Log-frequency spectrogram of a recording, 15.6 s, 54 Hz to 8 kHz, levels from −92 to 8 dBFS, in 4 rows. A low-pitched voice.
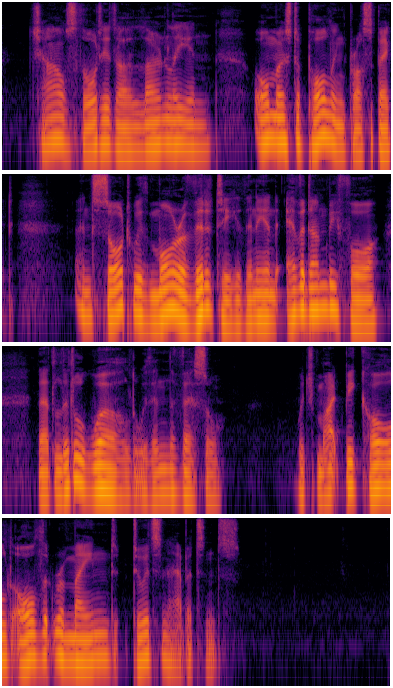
Yes: low, 110 Hz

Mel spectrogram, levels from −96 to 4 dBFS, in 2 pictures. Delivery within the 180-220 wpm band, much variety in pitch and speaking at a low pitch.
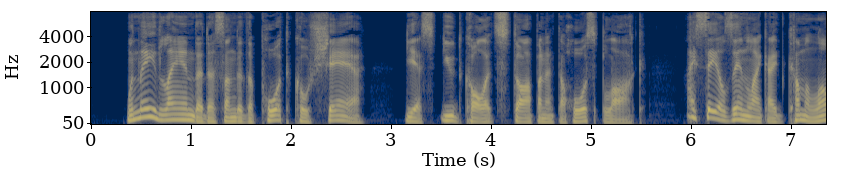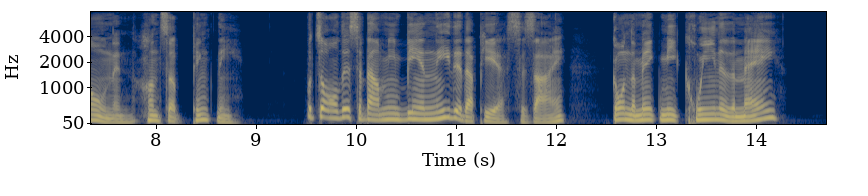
Yes: average, 190 wpm; wide, 7.6 semitones; low, 125 Hz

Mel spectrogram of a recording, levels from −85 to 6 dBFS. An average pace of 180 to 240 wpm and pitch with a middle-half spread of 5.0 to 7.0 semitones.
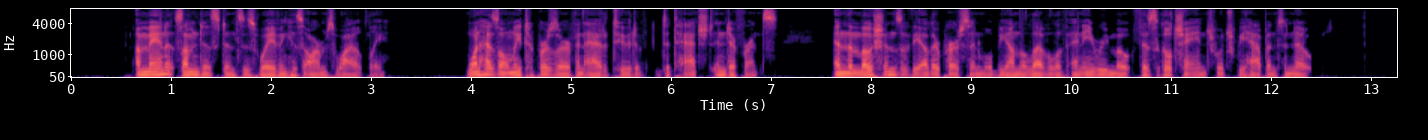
No: average, 190 wpm; average, 3.3 semitones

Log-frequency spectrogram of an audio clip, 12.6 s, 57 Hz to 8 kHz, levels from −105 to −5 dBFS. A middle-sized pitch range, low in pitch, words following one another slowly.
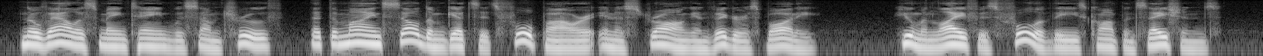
No: wide, 5.7 semitones; low, 130 Hz; slow, 125 wpm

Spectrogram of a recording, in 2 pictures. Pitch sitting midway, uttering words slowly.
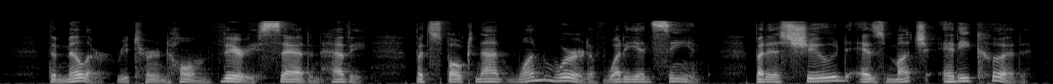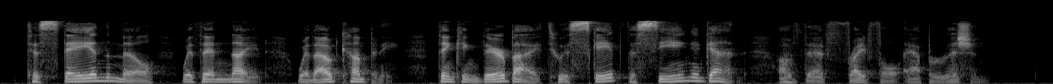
No: low, 120 Hz; slow, 130 wpm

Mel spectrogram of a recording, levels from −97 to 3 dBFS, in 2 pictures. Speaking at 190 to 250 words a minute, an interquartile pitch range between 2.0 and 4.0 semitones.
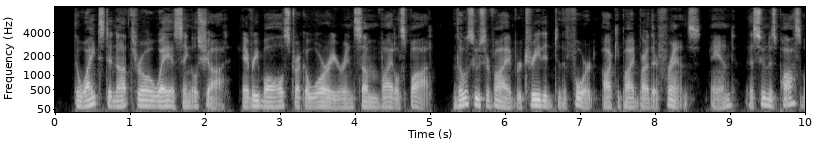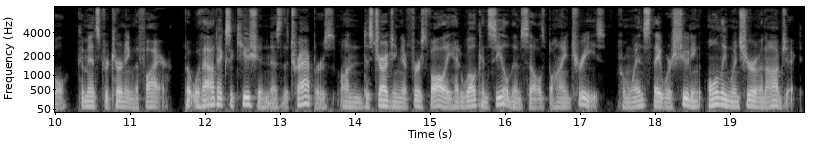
Yes: average, 200 wpm; average, 3.7 semitones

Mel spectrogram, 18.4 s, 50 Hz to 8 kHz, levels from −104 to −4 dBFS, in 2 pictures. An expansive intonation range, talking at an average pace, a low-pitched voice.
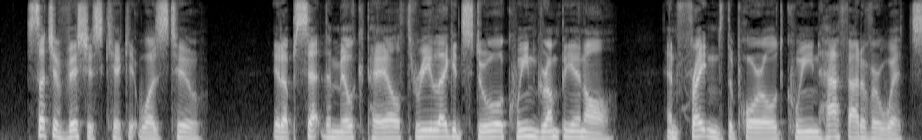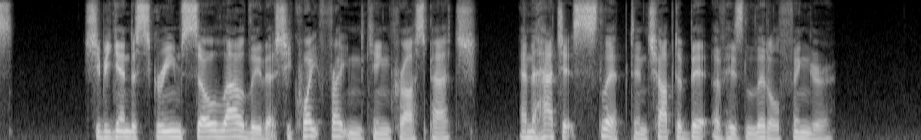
No: average, 3.2 semitones; average, 175 wpm; low, 120 Hz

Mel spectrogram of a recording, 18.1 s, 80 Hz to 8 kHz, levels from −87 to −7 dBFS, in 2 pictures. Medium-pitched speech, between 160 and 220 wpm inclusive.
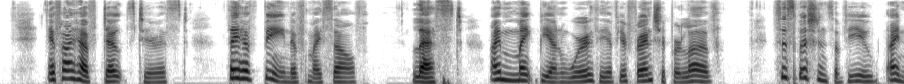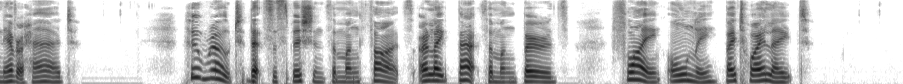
No: medium, 180 Hz; average, 140 wpm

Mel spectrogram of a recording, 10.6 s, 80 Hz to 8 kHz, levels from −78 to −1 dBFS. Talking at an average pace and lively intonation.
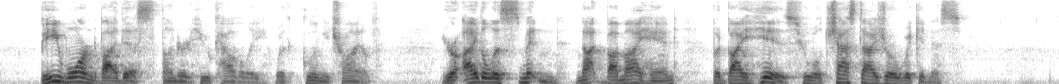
Yes: average, 145 wpm; wide, 5.9 semitones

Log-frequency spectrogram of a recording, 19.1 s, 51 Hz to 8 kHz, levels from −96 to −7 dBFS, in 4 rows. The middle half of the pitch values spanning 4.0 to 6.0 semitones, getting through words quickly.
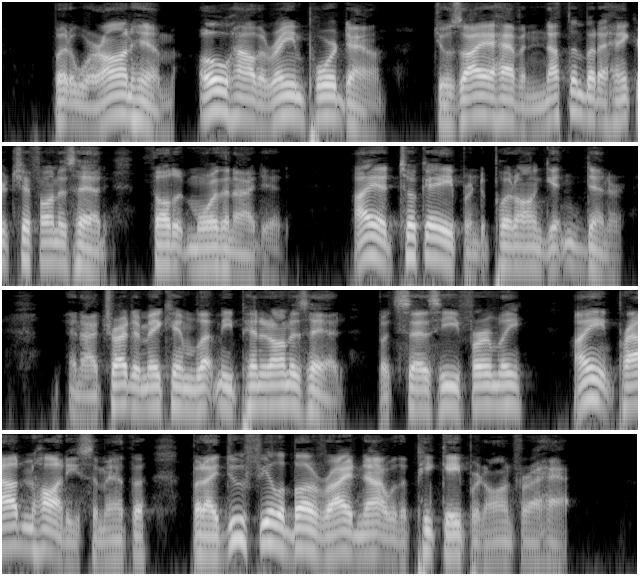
Yes: average, 4.6 semitones; fast, 235 wpm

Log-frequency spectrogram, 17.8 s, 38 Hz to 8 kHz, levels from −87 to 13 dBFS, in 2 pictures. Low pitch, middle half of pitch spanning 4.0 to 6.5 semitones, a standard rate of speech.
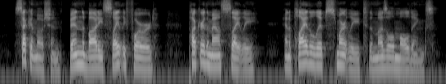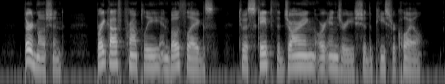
No: low, 110 Hz; average, 4.5 semitones; slow, 130 wpm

